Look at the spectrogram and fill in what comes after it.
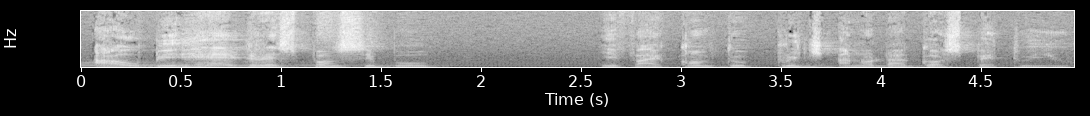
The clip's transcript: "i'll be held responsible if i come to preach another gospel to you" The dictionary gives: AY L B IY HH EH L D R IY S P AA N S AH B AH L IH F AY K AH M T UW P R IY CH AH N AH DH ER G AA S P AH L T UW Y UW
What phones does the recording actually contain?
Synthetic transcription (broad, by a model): AY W B IY HH EH L D R IY S P AA N S AH B AH L IH F AY K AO M T UW P R IY CH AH N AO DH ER G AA S P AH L T UW Y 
